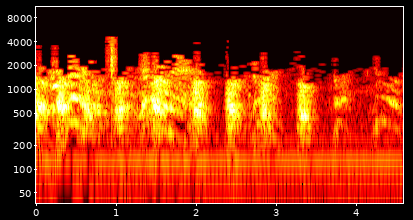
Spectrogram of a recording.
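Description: A pack of sled dogs barks and yips excitedly, their overlapping calls coming in quick, uneven bursts over a low steady hum.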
